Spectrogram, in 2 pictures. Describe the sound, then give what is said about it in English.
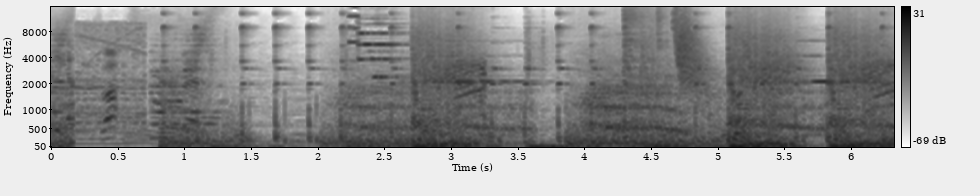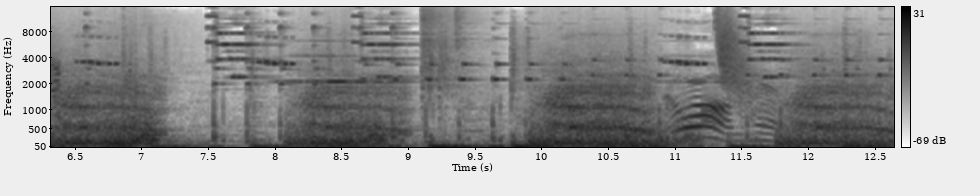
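Loud, dense blasts of a dragon breathing fire during a video game boss fight, several roaring bursts layered with clinks, crashes and booms of combat over a continuous rumble. “And he, of course, being a dragon, will breathe fire at you.”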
